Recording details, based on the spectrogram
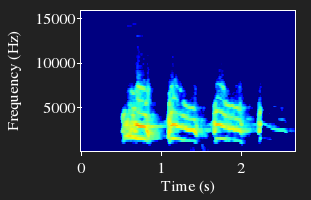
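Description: Red-shouldered Hawk giving three high, harsh, down-slurred kee-ah screams about half a second apart, ending with a short clipped note.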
